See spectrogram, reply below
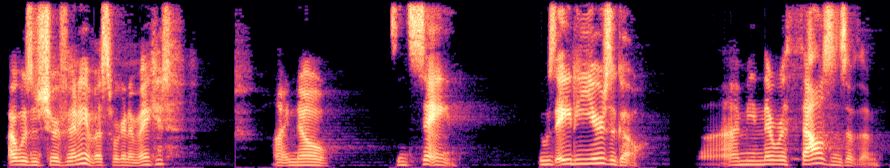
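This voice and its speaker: Actress doing a tough merc woman for a video game, low voice, wry n sardonic, super dry studio sound. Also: no room sound, close to an everyday voice. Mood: somber. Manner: wry, blunt, colloquial. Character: tough, sardonic woman mercenary on an alien colony. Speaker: video game protagonist voice actor. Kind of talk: scripted game dialogue.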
